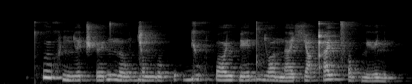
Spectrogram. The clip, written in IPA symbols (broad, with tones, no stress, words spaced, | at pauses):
kʷʰe˥xʷ ɲɘ˩˥t͡ʃʼø˩˥dnɤ˩˧w ɟɔ˧ŋʷɤ˧kʷ | ɡʲɘ˧xʷɓɔ˩˧˩lʲɗe˩˥d ʎɔ˩˧˩na˩˧ çɑ˧qʼɛ˥lʲt͡sʼɔ˧kʷlʲø˩˧˩lʲ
